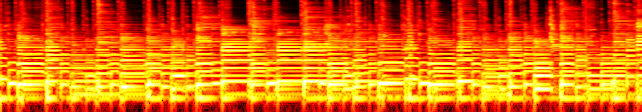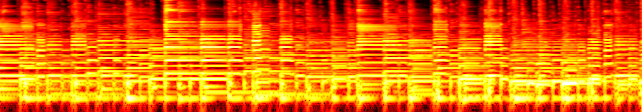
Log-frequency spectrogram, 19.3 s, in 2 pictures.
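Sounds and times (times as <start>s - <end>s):
bluegrass guitar playing a fiddle tune in C: 0.0s - 19.2s.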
